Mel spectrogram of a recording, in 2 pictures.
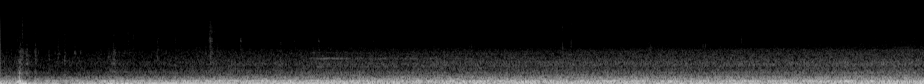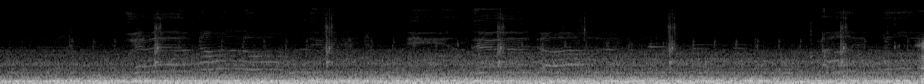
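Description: Interior of a 2013 Kia Ceed 1.4 with a six-speed manual gearbox under way: steady, loud low engine and road rumble with no breaks. Later, brief clicks and thin squeaks sound over it.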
